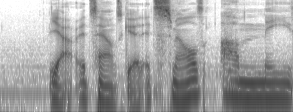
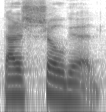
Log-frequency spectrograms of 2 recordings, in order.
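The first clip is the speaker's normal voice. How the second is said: chewing while talking; 3 dB quieter than usual. Real, not acted. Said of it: "Sorry, I'm chewing on stream".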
